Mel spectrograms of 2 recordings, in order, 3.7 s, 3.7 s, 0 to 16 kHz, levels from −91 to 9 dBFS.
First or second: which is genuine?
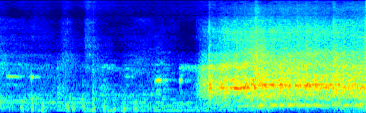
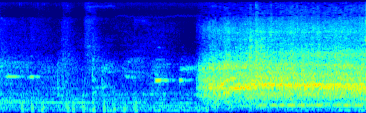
second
